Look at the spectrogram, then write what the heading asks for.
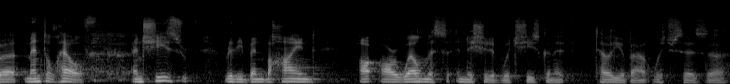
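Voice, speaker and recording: A man's voice: medium pitch, darkish tone. A man introducing the next speaker at a talk, hesitant with many fillers. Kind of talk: lecture introduction. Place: lecture hall. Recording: long hall reverb, faint room noise.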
